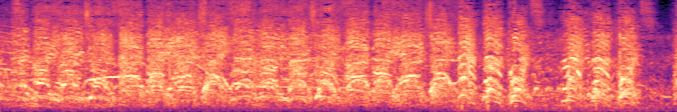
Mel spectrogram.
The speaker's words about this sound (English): That was the sound from outside the Supreme Court last night. Protesters from both sides of the political spectrum flocked the doors outside the highest court in the land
